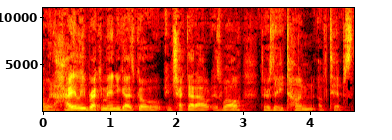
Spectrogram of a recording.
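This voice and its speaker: In a normal speaking voice, the speaker talks at a moderate pace with ordinary pitch variation and big swings in loudness. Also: man. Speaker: short-term rental host and coach. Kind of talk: tutorial. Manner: casual, conversational.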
